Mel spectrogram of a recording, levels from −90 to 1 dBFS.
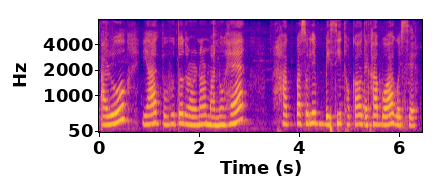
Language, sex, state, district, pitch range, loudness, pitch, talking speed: Assamese, female, Assam, Kamrup Metropolitan, 225-255 Hz, -15 LUFS, 235 Hz, 100 wpm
